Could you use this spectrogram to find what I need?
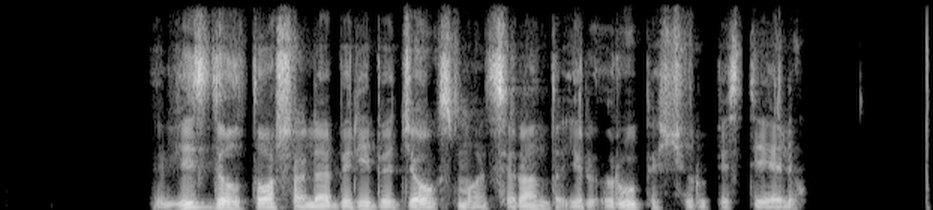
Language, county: Lithuanian, Klaipėda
